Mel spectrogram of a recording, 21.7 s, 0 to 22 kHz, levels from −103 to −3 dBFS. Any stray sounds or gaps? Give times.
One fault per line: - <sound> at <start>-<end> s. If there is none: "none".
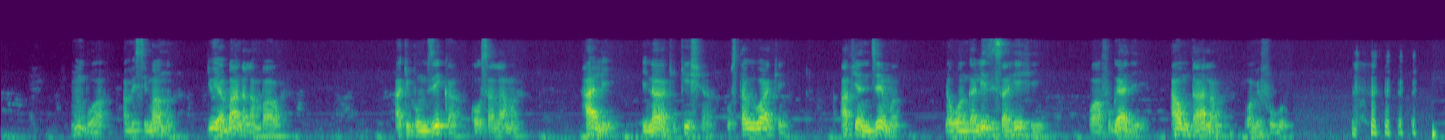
- laugh at 20.3-21.3 s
